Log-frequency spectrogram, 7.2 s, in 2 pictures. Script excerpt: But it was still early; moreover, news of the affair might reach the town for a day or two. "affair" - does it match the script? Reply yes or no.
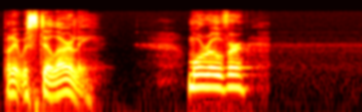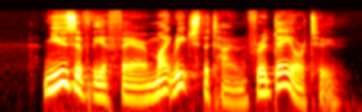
yes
